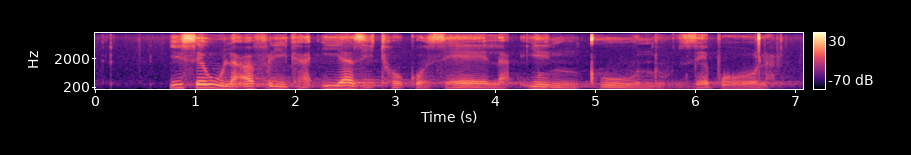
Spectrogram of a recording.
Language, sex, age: South Ndebele, male, 22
